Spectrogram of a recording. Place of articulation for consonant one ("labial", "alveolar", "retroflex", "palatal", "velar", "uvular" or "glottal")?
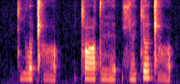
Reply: palatal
